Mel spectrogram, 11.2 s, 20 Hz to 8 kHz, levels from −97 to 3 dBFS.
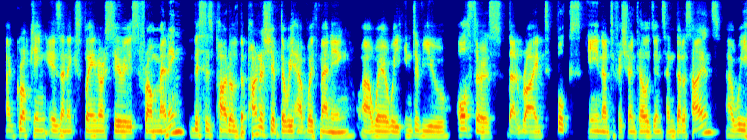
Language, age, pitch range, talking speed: English, 20-39, 105-120 Hz, 185 wpm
